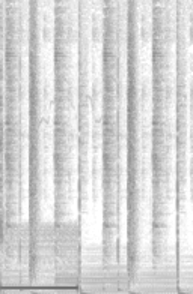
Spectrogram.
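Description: A telephone line hums with a steady tone for under a second, then gives way to a quick, evenly spaced series of dialing beeps, fairly loud, with no voices.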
